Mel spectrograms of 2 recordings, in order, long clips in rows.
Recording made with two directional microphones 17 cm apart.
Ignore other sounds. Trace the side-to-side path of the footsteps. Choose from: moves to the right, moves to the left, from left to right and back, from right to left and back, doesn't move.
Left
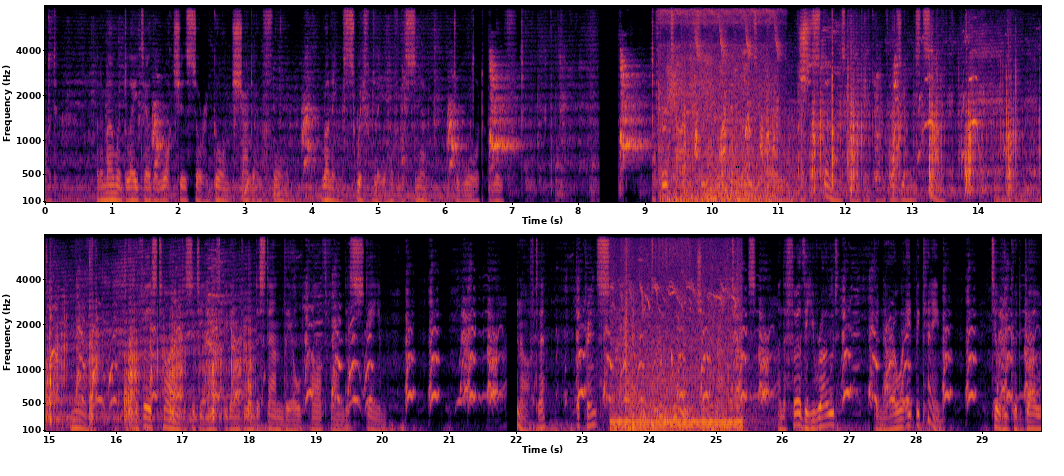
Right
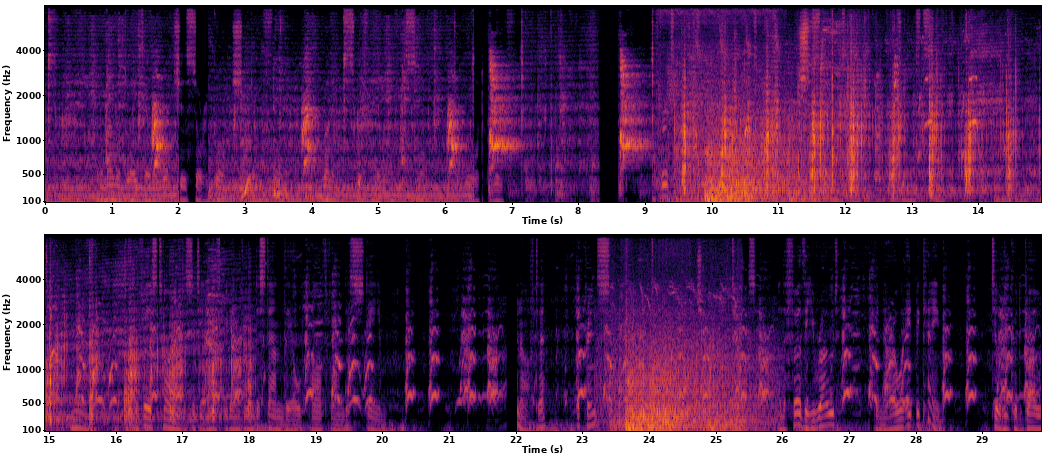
moves to the left.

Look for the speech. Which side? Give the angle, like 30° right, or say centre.
50° left.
